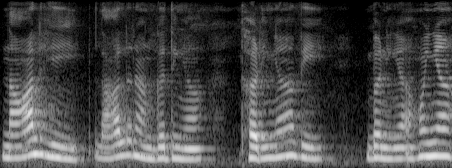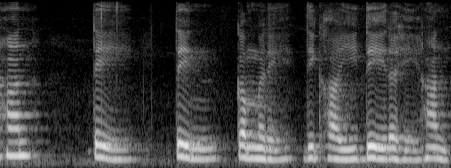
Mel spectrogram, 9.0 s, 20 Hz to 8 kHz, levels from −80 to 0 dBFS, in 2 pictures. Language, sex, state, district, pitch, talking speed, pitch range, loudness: Punjabi, female, Punjab, Kapurthala, 200 Hz, 115 wpm, 190-215 Hz, -18 LUFS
